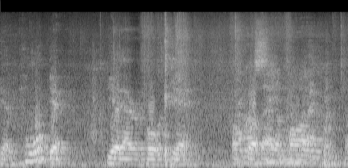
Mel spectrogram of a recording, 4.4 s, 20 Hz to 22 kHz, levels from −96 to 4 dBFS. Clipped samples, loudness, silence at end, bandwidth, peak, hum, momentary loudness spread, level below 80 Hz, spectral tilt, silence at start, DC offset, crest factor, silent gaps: under 0.1%; -14 LUFS; 0 s; 16.5 kHz; -4 dBFS; none; 11 LU; -40 dBFS; -5 dB/octave; 0 s; under 0.1%; 10 dB; none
